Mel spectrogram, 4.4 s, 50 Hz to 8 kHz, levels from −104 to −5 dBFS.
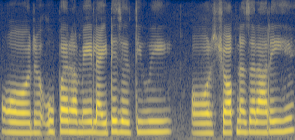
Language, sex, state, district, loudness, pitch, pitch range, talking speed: Hindi, female, Madhya Pradesh, Bhopal, -15 LUFS, 220 Hz, 210-225 Hz, 160 wpm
